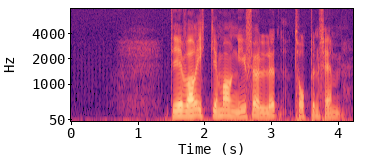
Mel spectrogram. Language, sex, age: Norwegian, male, 54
